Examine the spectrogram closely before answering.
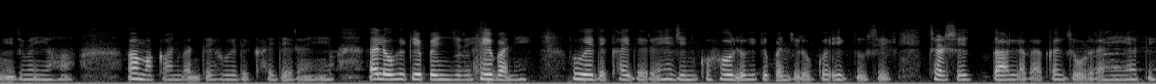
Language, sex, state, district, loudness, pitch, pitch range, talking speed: Hindi, female, Maharashtra, Sindhudurg, -26 LUFS, 225 Hz, 220-235 Hz, 185 wpm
